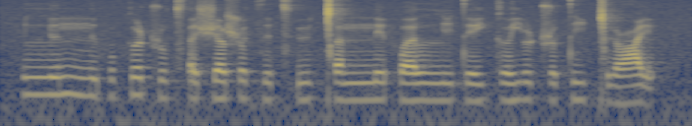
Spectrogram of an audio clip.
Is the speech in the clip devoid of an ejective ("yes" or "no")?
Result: no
